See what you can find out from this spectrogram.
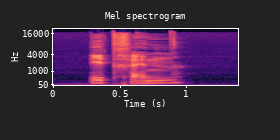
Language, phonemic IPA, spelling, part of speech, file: French, /e.tʁɛn/, étrennes, noun, Fr-étrennes.ogg
- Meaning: 1. plural of étrenne 2. New Year's gift; Christmas present (especially when talking to a child)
